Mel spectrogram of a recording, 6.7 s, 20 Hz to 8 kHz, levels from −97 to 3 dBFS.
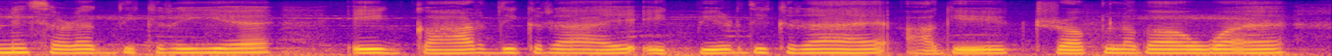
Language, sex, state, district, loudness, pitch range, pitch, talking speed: Maithili, female, Bihar, Supaul, -15 LUFS, 190-210 Hz, 200 Hz, 180 wpm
